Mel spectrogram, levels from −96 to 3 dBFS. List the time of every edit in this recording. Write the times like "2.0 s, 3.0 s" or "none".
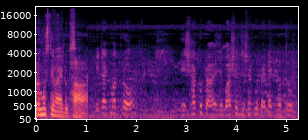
1.0 s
